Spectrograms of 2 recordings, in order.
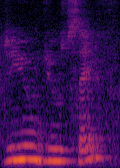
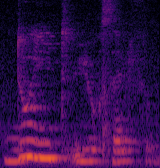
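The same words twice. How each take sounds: First: "Do you yourself" said slowly in English with a French accent, "you" rising; a fumbled first try at "Do you yourself"; anglais maladroit. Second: "Do it yourself" said slowly with "it" now in place, still French-accented; carefully fixing the phrase "Do it yourself"; corrected English. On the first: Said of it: "mon accent anglais qui est pourri". ("Do you yourself" lent, anglais fautif avec accent français) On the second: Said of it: "pardon, mon accent anglais". ("Do it yourself" corrigé, lent, accent français) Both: Real, not acted.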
